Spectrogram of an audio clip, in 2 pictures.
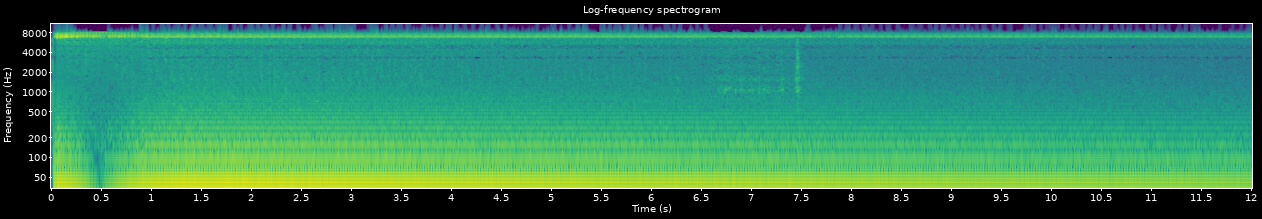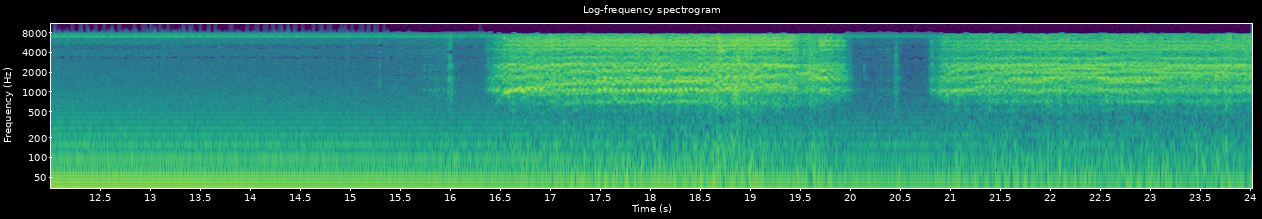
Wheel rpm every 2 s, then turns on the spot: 0, 0, 0, 10, 0, 0, 0, 0, 110, 130, 80, 160.
none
